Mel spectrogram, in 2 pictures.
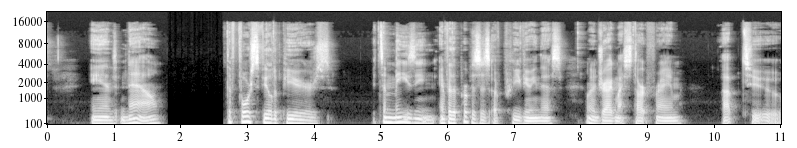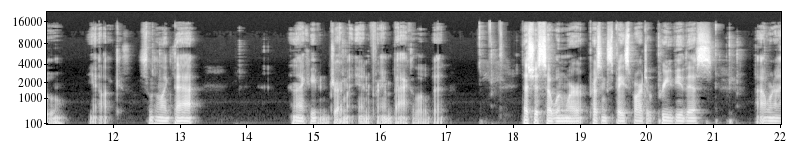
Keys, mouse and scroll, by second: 0.9 space, 2.4 click, 3.1 click, 4.8 click, 5.8 click, 6.2 space, 6.9 click, 8.6 click, 13.7 space, 15.2 click, 19.4 middle click, 20.0-20.7 scroll down 3, 20.9 shift+middle click.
